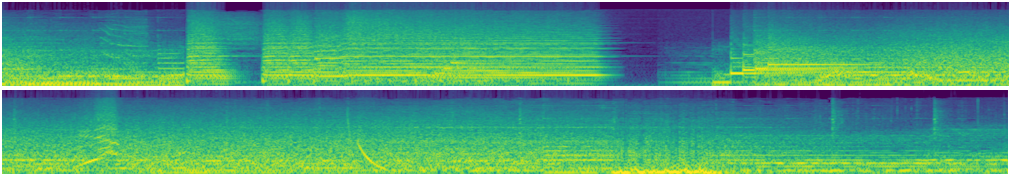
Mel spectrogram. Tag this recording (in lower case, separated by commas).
music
